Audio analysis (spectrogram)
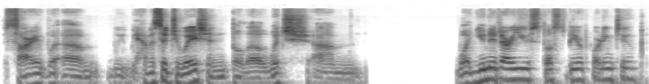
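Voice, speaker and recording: A man's voice: on the low side, animated, moderate pace, pitched above the performer's own voice. A man voicing a short-tempered, frazzled containment crew worker in a tabletop game, exasperated and doubtful. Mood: flustered, doubtful. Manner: snapping, exasperated, hesitant.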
